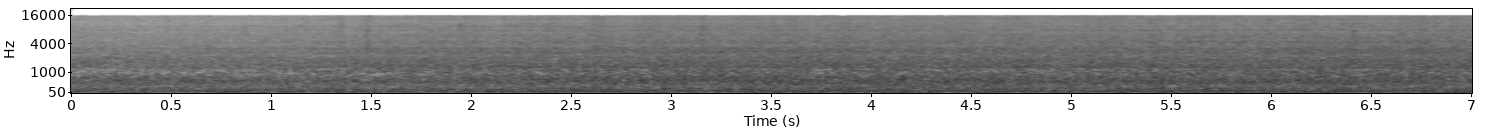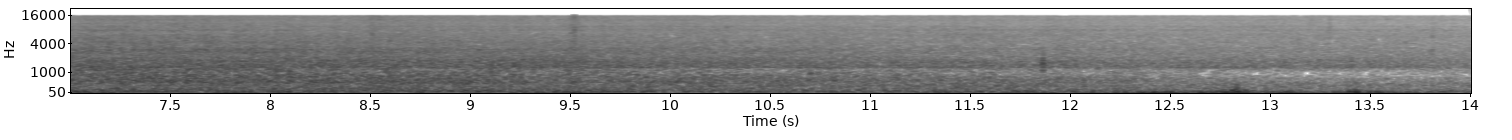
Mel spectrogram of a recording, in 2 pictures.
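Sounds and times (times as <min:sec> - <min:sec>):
stream water rushing: 0:00.0 - 0:14.0.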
